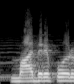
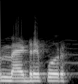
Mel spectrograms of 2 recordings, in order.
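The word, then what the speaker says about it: Madripoor: मादरपुर मैड्रीपुर जो चाहे तुम कैसे प्रोनाउंस कर लो।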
